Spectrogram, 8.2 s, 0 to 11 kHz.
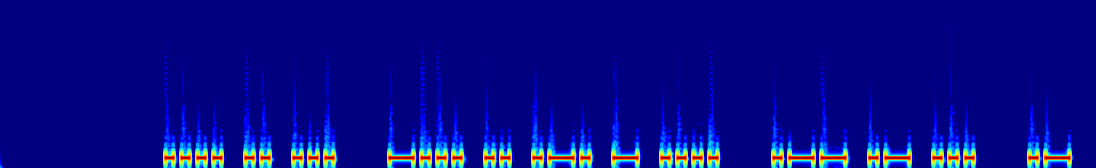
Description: Morse code, heard as a keyed tone, about 21 wpm, 700 Hz. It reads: HIS BIRTH WAS A
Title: Sentences from Top 1000 Words - Review Part 5 - 20wpm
